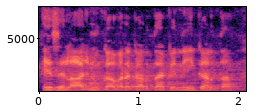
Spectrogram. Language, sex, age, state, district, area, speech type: Punjabi, male, 45-60, Punjab, Barnala, rural, spontaneous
